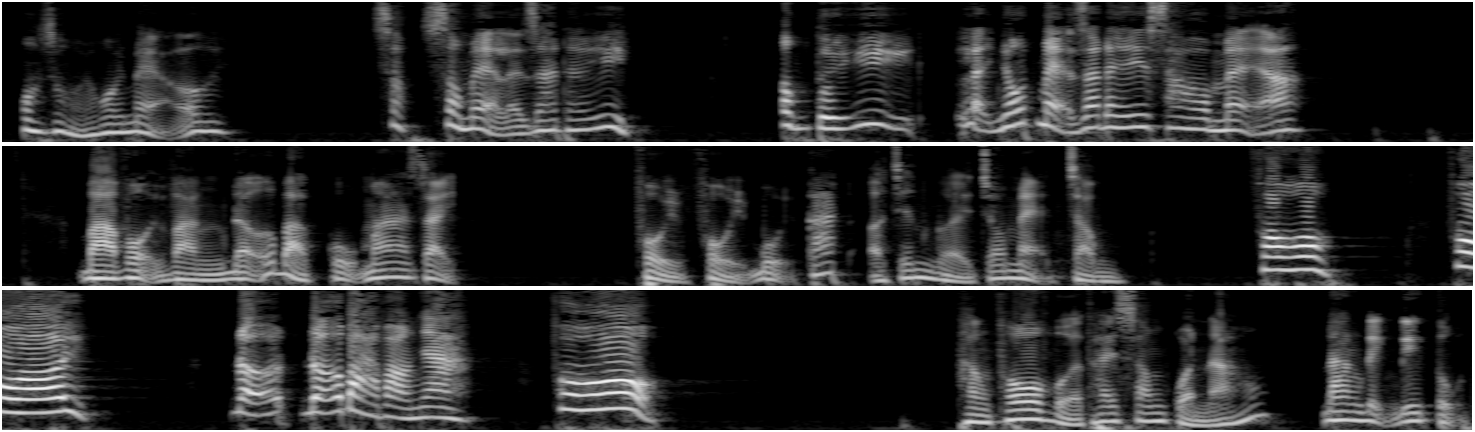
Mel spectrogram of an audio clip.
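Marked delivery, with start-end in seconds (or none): 0.1-6.5 high, alarmed cry to her mother-in-law; shocked cry. A narrator's reading. Daughter-in-law finds her mother-in-law shivering, cries out in shock. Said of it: "Bà thốt lên". 13.6-18.0 loud, high shout for her son; calling out. A narrator's reading. Mother shouts for her son to help grandma, loud and high.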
